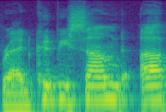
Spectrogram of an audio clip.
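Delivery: ordinary delivery, nothing marked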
